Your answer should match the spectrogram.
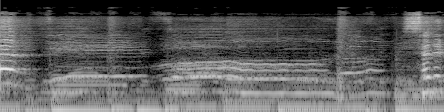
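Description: Live gospel music: electric bass and electric guitar play under a singing voice, with a long held line in the middle.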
